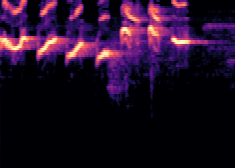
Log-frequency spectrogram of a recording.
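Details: Orange-headed thrush singing in the morning, used to stir the bird into song: a quick run of loud, clear whistled slurs, some falling, some rising, ending in a drawn-out note.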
